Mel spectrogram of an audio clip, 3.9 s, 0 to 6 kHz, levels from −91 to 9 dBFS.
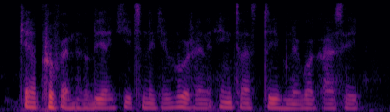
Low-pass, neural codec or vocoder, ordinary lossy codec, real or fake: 5.4 kHz; codec, 16 kHz in and 24 kHz out, 0.6 kbps, FocalCodec, streaming, 2048 codes; none; fake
